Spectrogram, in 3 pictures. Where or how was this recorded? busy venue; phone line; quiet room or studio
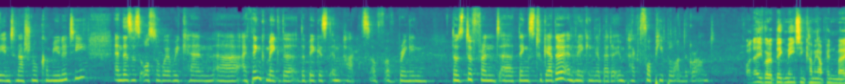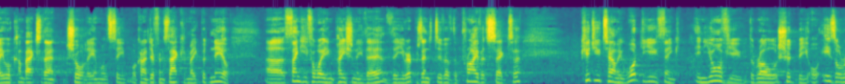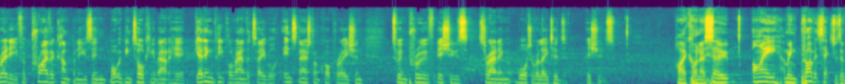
busy venue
